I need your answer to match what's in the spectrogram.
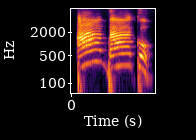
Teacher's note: donde tiene la sílaba tónica en la antepenúltima sílaba o sea en el vagón número 3 empezando a contar de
